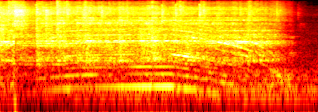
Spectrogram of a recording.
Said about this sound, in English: close, and then we grind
